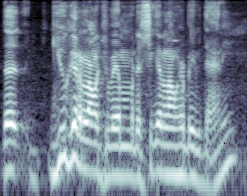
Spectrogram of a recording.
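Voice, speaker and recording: A man's voice: medium pitch, lively intonation, very fast, darkish tone. A man co-hosting a podcast in casual chat, teasing and joking with heavy swearing. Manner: teasing, profane, jokey. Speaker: podcast co-host.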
